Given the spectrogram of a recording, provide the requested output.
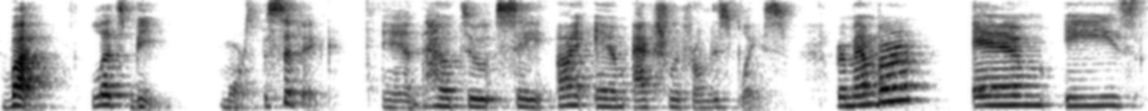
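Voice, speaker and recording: A woman with a Kazakh accent gives an online language lesson at a slow, unhurried pace and repeats each word for practice. Her voice sits a little high. The room adds a noticeable echo. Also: darkish tone. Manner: explains slowly, repeats words for practice. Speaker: language teacher.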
